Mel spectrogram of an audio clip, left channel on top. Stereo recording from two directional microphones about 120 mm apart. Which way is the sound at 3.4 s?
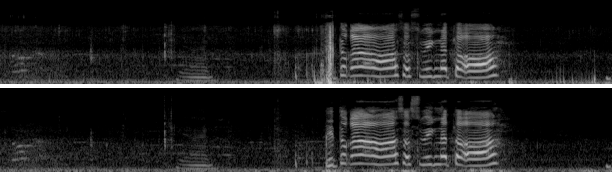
40° right (ahead or behind).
